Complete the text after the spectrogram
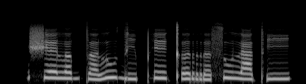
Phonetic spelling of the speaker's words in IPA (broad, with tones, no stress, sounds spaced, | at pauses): ʃ ɛ˦ l ʌ˧ d t ɐ˨ l u˦ d i˨ pʰ e˦ kʼ ə˧ r ə˨ s u˦ l a˧ tʼ i˧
